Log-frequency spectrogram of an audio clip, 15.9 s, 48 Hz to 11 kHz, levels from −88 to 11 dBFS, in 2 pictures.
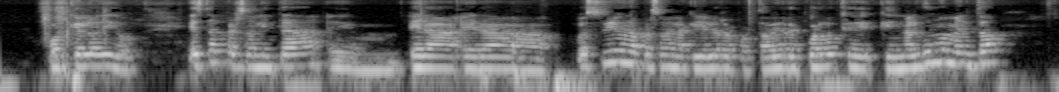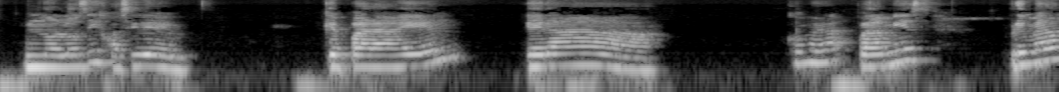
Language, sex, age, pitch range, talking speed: Spanish, female, 20-39, 190-235 Hz, 155 wpm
